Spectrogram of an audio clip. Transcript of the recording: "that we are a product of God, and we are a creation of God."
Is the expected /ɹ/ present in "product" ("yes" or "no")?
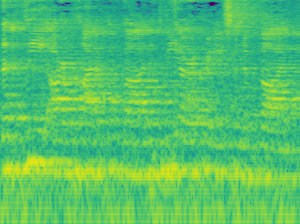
no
